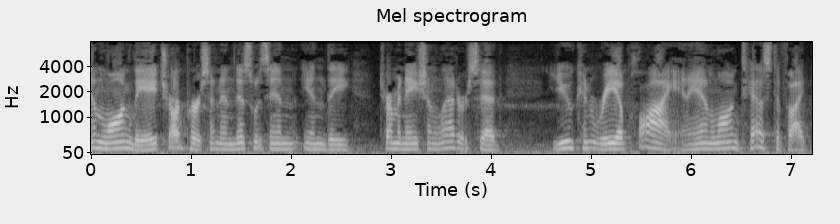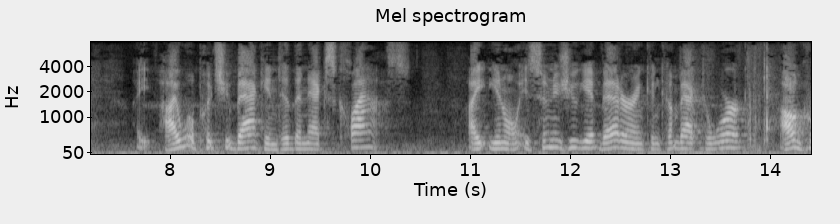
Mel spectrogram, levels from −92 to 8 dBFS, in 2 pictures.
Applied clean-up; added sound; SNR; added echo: none; Church bell; 17 dB; none.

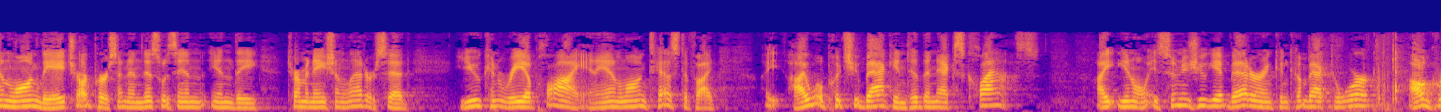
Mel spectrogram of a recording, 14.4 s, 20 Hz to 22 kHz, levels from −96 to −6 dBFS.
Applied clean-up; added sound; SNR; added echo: none; none; none; none.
